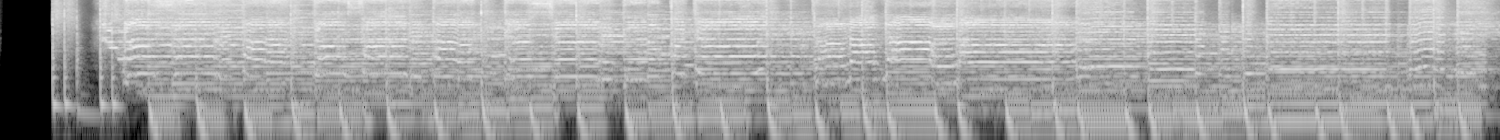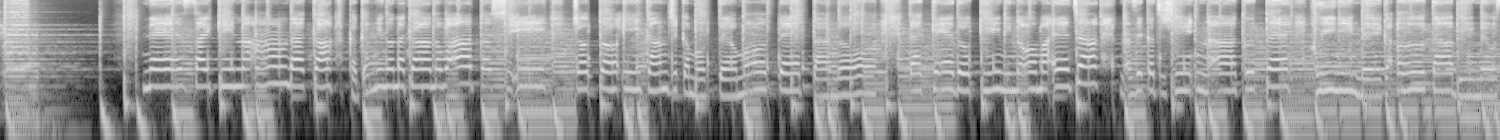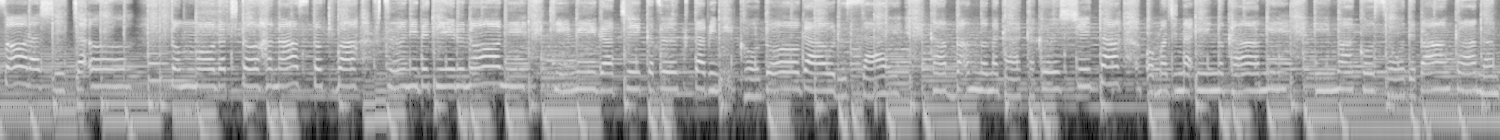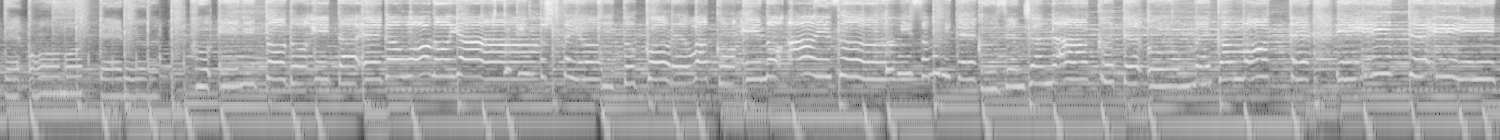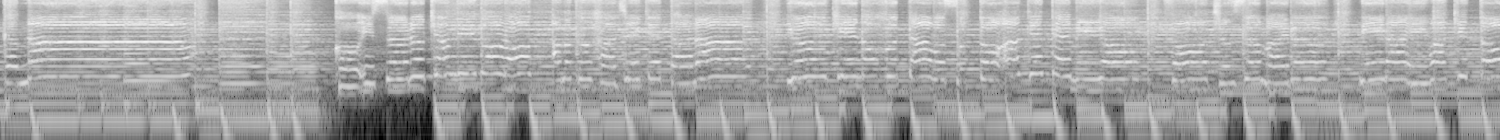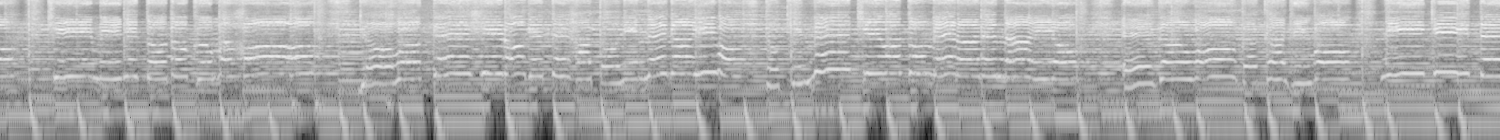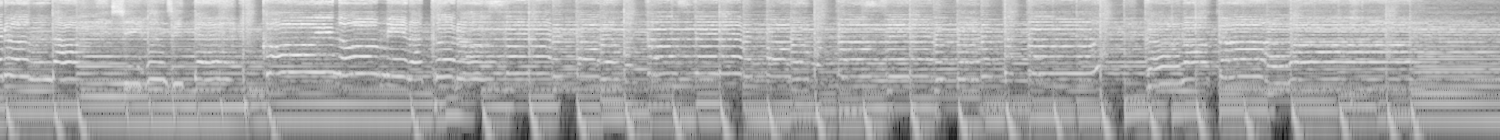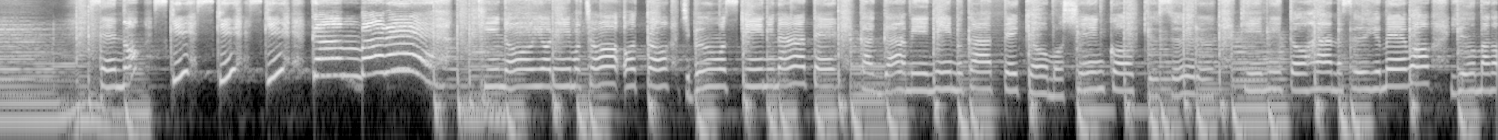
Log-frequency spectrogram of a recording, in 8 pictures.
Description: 明るくノリのよいディスコ調のリズムと、前向きな歌詞が聴く人の背中をそっと押してくれる。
